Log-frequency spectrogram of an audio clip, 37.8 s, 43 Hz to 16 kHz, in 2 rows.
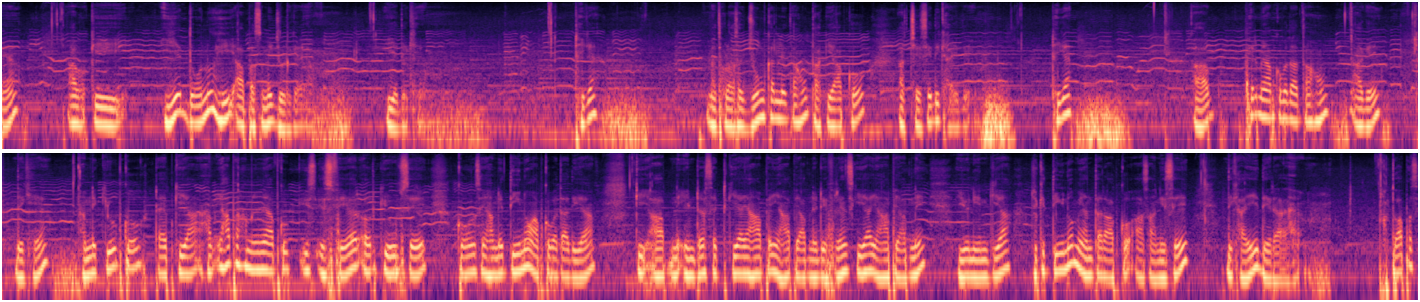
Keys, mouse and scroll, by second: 0.0 click, 5.4 middle click, 6.5-6.9 scroll up 2, 6.9-8.1 scroll down 4, 8.1 middle click, 18.2 right click.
